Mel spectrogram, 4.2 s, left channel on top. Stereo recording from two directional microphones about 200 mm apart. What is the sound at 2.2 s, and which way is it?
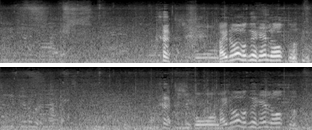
Speech, 40° left (ahead or behind).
